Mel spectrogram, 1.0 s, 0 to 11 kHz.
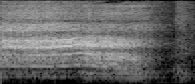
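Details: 17-year-old with severe Tourette syndrome whose tics led to frequent emergency room visits, later undergoing brain surgery aimed at relieving tics; vocal tic (screaming).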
